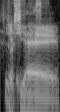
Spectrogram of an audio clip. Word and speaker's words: Sorcier: Sorcier. So you were right, Blake. It does not rhyme with sorcerer.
